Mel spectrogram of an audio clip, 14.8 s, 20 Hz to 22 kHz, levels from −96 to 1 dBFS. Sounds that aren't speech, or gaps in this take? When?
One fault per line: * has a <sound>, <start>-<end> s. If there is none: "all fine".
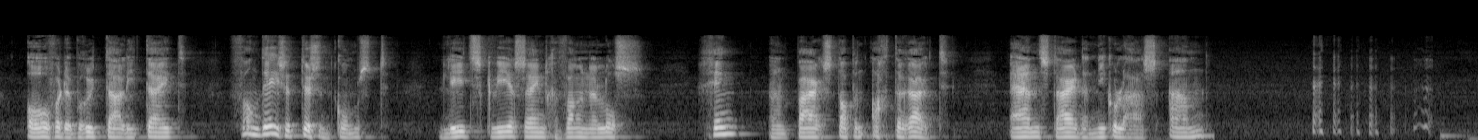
* has a laugh, 13.1-14.4 s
